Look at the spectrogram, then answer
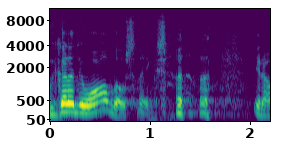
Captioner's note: laughter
